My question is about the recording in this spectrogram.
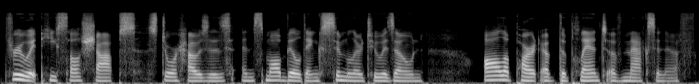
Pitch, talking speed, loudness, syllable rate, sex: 170 Hz, 190 wpm, -18 LUFS, 4.7 syllables/s, female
